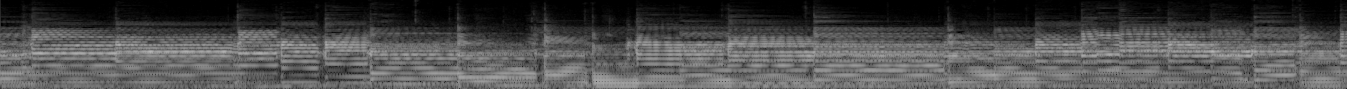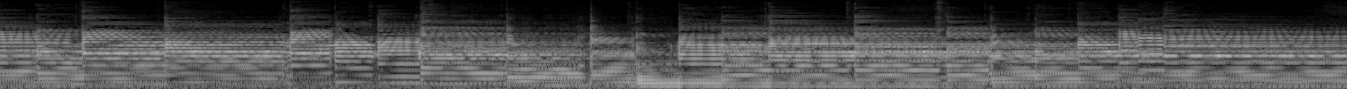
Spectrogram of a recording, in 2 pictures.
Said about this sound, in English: Which is a sound that I used to play with … to add the Leslie guitar, which is a huge part of the sound in the studio.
